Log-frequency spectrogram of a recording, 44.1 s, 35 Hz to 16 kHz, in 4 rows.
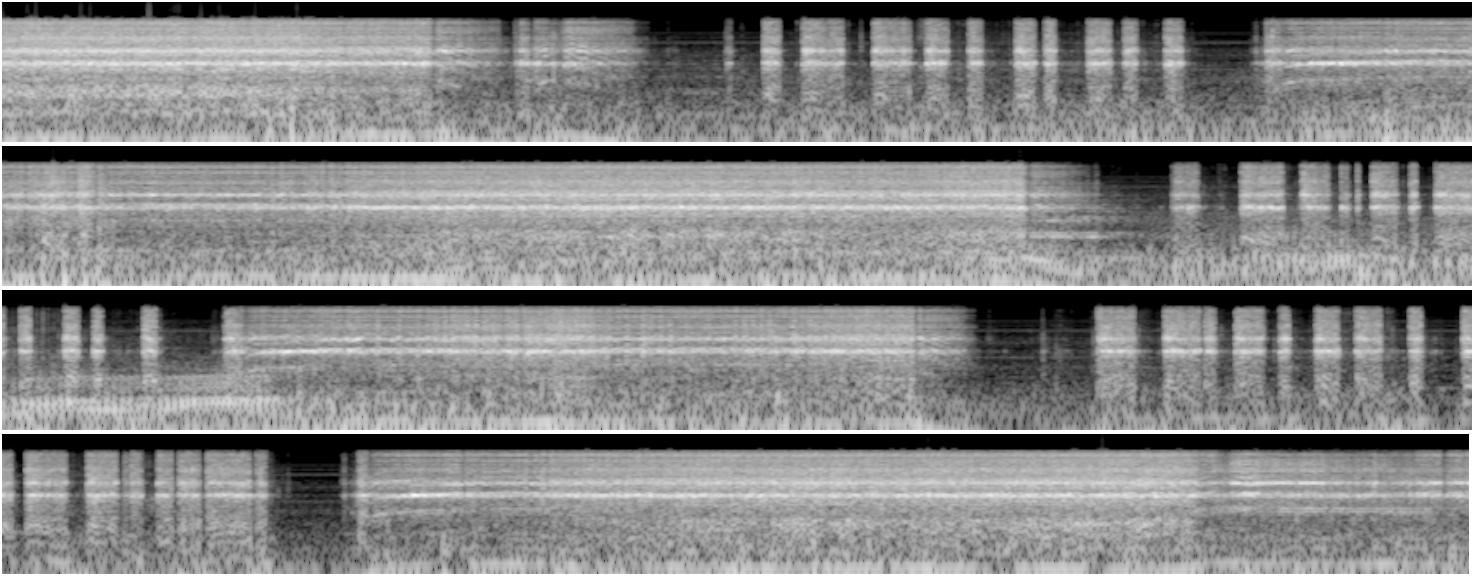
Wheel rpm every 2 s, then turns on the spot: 160, 120, 20, 20, 30, 150, 160, 160, 160, 70, 20, 20, 140, 160, 100, 20, 20, 20, 150, 160, 160, 160.
4-8 20-22 30-34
